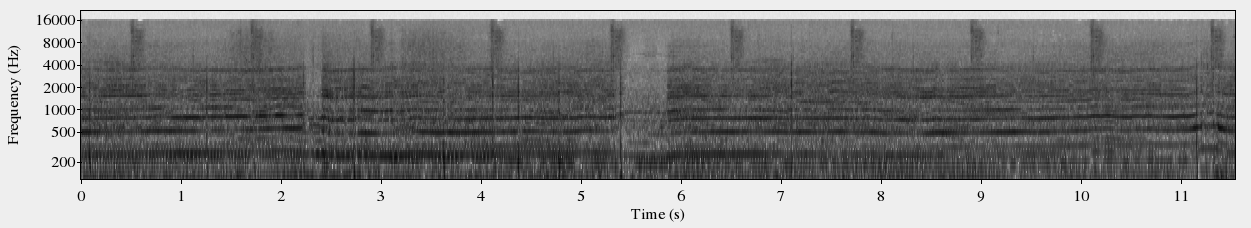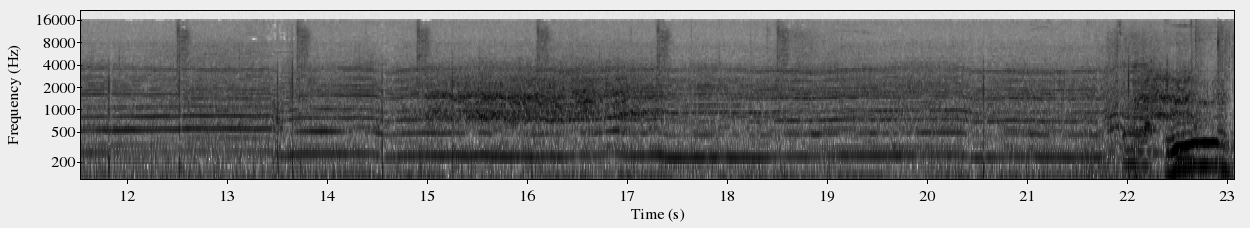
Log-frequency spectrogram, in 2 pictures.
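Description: A racing car engine roars at high speed, its pitch rising and dropping with gear changes.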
